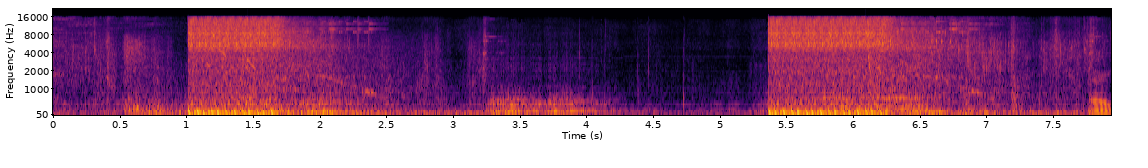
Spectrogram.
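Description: A heavy gun fires rapid bursts of shots.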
